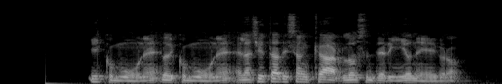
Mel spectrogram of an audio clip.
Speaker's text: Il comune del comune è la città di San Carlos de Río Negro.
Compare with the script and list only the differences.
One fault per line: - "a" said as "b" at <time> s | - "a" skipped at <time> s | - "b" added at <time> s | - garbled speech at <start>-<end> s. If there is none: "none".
none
